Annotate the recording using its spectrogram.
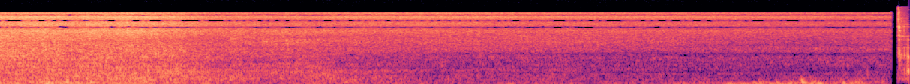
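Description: Small waves breaking and washing up onto a sandy beach. The surf is loudest at first and fades over a few seconds, then the next wave builds near the end.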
